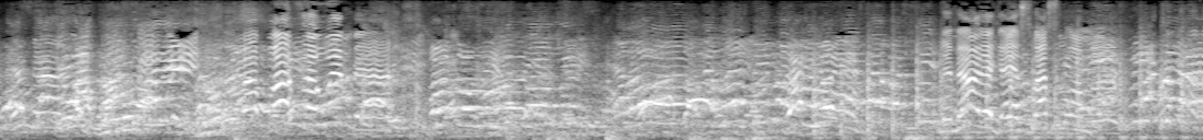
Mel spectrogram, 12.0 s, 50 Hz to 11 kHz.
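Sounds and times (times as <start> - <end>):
crowd talking and shouting: 0.0 - 12.0.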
